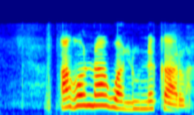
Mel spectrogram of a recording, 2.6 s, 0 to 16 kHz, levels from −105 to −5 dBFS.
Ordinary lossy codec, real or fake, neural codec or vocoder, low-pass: none; real; none; 7.2 kHz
